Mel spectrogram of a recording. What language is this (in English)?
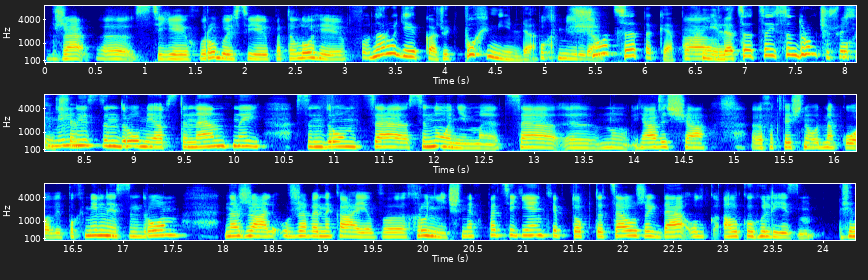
Ukrainian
